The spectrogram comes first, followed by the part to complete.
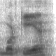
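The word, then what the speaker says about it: Murguía: How do you pronounce the I? With the accent? Yes. That's the syllable that you accent. So, Morgia?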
